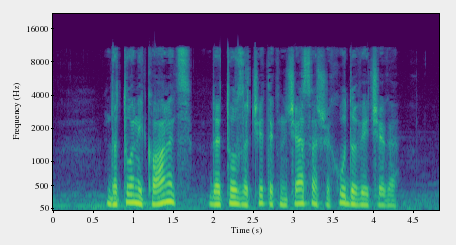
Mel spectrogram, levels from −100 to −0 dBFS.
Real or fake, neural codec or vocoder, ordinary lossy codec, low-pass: real; none; AAC, 48 kbps; 10.8 kHz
